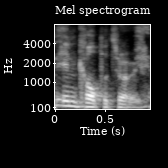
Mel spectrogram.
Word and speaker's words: Inculpatory: So tonight you learned cop, exculpatory, and inculpatory. All right. I had heard exculpatory many times before. The inculpatory, is that how you pronounce it? That's how you say it? – Inculpatory. – Inculpatory. Yeah.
